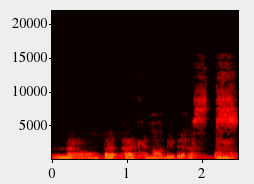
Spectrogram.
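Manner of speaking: soft, breathy, defeated near-whisper. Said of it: "I was just like".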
